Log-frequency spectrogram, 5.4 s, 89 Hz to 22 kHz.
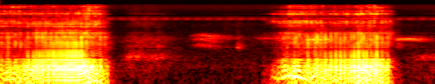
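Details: Human snoring: two loud, rough snores on breathing in, with quiet breathing between them at about 15 breaths a minute; ordinary snoring.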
